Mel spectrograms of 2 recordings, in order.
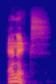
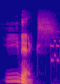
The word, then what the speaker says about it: Enix: pragmatocat you're saying MBG it's pronounced Annex not Enix Chad is this true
